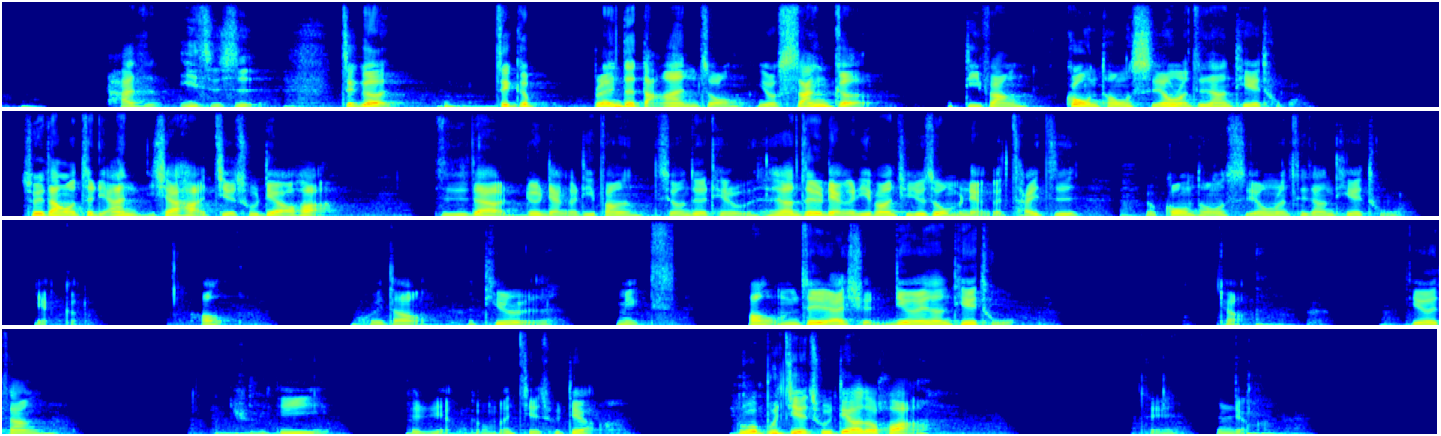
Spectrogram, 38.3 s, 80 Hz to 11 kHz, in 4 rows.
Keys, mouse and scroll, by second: 10.5-20.6 drag, 22.1-28.4 drag, 29.7 click, 30.3 shift+d, 32.2-33.7 drag, 33.7 ctrl+z, 36.3 click, 37.0 x.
